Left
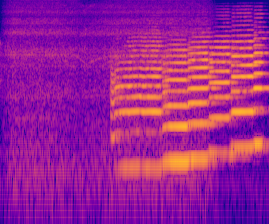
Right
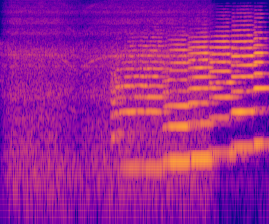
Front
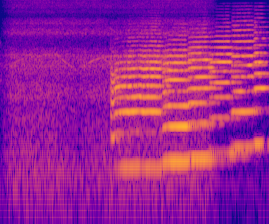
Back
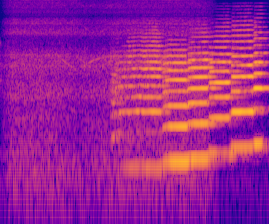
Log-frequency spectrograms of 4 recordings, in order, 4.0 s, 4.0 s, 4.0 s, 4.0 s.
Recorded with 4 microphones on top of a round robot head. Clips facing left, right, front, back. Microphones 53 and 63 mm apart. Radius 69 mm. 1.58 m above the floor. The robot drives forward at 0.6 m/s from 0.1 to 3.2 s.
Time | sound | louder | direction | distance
1.7 | a trumpet | left 5 dB, front 6 dB | 25° left | 0.8 m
